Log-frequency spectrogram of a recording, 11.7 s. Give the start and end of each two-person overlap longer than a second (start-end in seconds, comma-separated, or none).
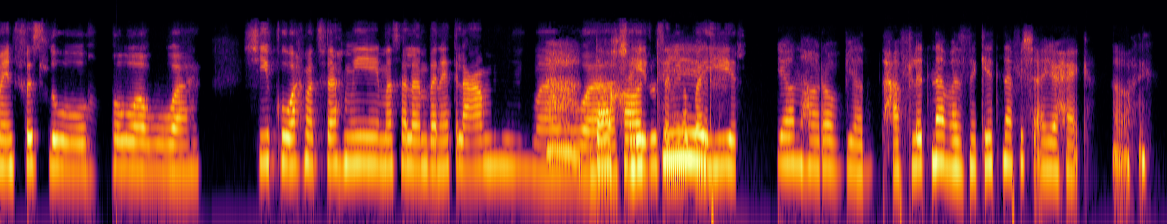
5.9-7.4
